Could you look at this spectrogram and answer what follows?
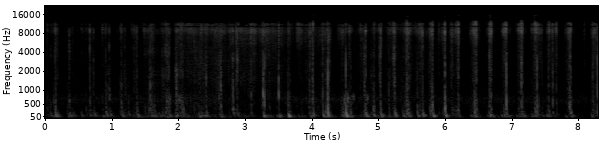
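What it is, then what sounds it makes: Woven upholstery fabric scratched. Fingertips scratch and rub the beige woven upholstery and piped seam of a fabric recliner. A rapid, steady series of short, soft strokes sounds dull and thumpy, with faint bright scratchy edges on each one.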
